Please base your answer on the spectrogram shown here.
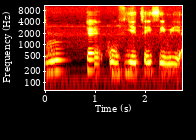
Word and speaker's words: Rukevwe Uvietesivwi: My name is Rukevwe Uvietesivwi. I'm from Delta. I think that's why Mayowa found it very difficult to pronounce the name.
